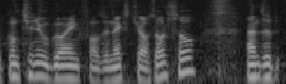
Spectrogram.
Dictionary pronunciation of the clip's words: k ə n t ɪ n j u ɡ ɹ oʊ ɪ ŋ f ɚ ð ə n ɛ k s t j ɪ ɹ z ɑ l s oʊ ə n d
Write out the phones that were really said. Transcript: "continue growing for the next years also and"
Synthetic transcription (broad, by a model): k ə n t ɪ n j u ɡ oʊ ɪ ŋ f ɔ ð ə n ɛ k s t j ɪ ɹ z ɑ l s oʊ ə n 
